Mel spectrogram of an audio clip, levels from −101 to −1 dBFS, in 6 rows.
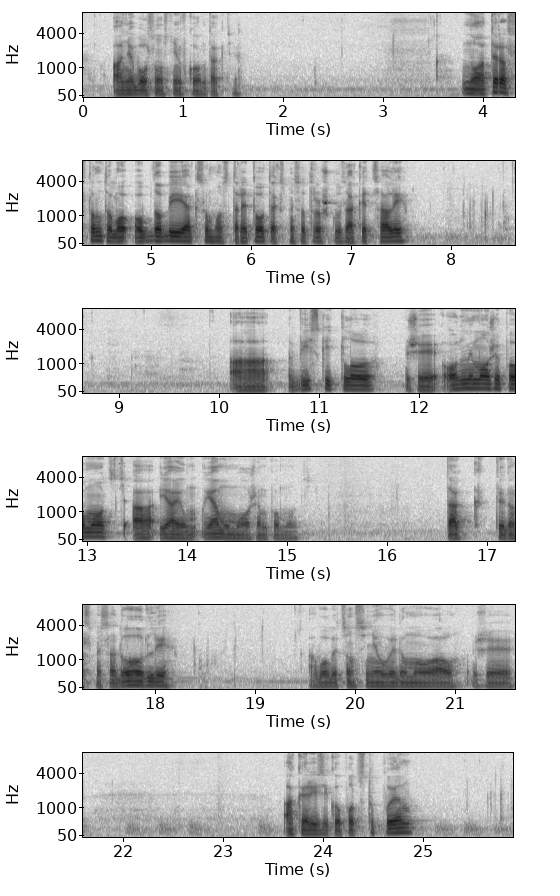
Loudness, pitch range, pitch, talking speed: -23 LUFS, 80-100 Hz, 90 Hz, 115 wpm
